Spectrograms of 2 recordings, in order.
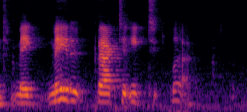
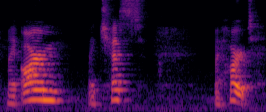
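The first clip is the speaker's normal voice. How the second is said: ordinary delivery, nothing marked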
